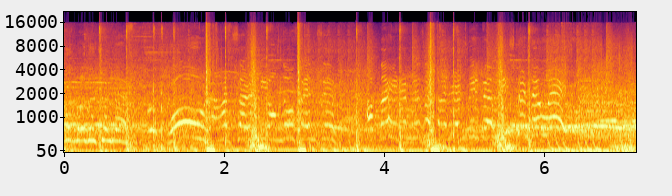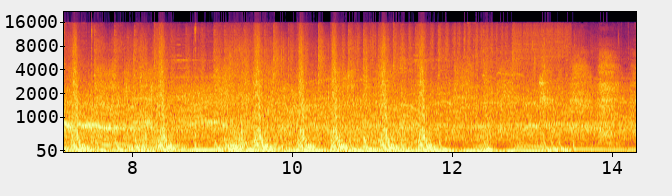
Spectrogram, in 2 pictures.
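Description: Backing music with a steady bass under a shouting, cheering crowd, with repeated sharp thuds of boxing punches.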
